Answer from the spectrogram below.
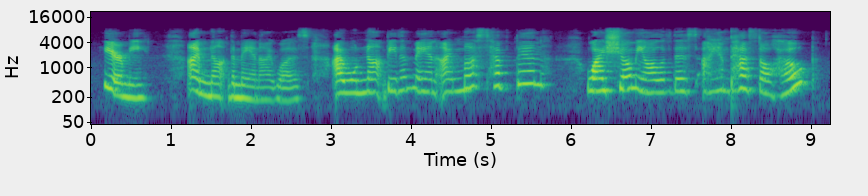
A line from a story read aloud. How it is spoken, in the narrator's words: he cried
